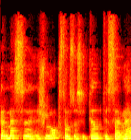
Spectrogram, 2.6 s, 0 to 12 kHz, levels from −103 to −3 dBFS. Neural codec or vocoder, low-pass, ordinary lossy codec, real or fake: codec, 44.1 kHz, 2.6 kbps, SNAC; 10.8 kHz; MP3, 64 kbps; fake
